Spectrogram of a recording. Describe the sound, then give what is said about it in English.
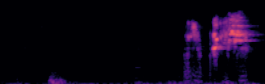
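A pet bird chirps in a couple of short, bright, high-pitched bursts after a stretch of near quiet. “Who is a pretty bird? Inkeses. Who is a pretty bird? Inkeses. Inkes is a pretty bird. Yes, he is.”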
